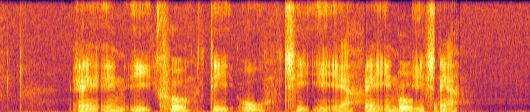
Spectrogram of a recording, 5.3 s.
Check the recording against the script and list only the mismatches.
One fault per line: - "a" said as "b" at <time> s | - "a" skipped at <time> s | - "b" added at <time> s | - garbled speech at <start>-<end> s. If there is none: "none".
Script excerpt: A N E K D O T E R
- garbled speech at 3.6-4.6 s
